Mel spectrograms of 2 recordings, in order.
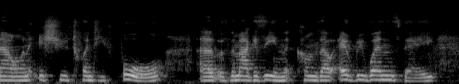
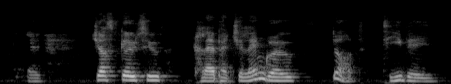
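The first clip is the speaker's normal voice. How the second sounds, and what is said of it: Cheesy radio presenter voice. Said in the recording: “radio voice ... do the radio voice ... the cheesy”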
